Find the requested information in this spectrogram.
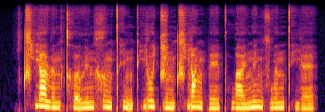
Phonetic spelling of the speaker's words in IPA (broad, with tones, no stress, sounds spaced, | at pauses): t͡ɕʰ j ä˥˩ ɻ ə˧˥ n kʰ ɤ̰˨˩ l y˧˥ n x ɤ˧˥ ŋ t̪ʰ ḭ˨˩ ŋ pʰ j o˥˩ ʊ̯ t͡ɕ y˧˥ n t͡ɕʰ j ɑ˥˩ ŋ p e˧˥ ɪ̯ pʰ w a˧˥ ɪ̯ n̪ i˥˩ ŋ s w ə˥ n t̪ʰ j ɛ˧˥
